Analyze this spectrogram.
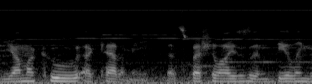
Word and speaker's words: Yamaku: Yamaka. I always said Yamaka. I just did not notice the U. I thought that U was an A, and I just kept thinking it was an A, I guess.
